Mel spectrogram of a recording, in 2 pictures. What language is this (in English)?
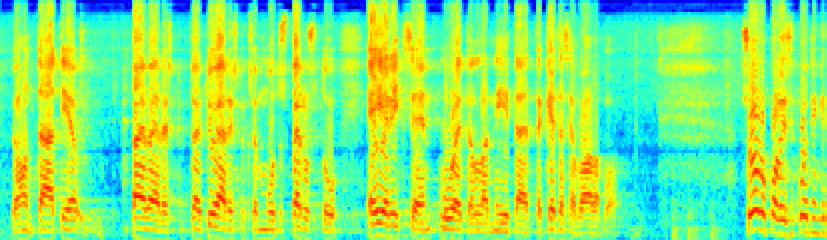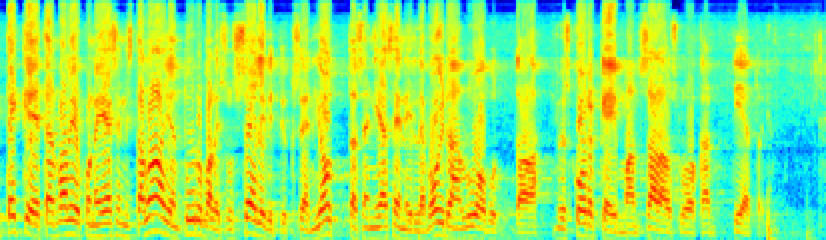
Finnish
